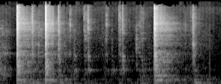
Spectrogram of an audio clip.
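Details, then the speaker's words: Heat Master gas fireplace with thermocouple and thermopile, pilot that won't stay lit, before cleaning: sharp dry uneven snapping clicks as the spark igniter fires at the pilot; normal pilot igniter clicking. "so I'm going to turn on the pilot right about here you're gonna see a spark see it"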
